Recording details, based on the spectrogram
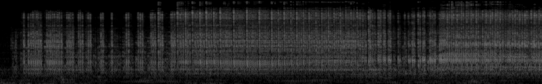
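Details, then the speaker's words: Minn Kota trolling motor steering gear case, steering works to one side only (owner believes left fails); harsh, rough grinding whir with strained high whine. "It's making an awful noise and it's not working. It's working to one side, but it's not working to the other side."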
